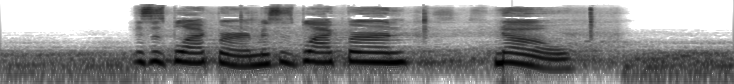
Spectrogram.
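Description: A woman calls out loudly through a microphone in a large room.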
